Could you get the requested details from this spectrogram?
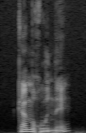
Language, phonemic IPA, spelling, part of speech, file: French, /kam.ʁu.nɛ/, camerounais, adjective, Fr-camerounais.ogg
- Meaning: of Cameroon; Cameroonian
